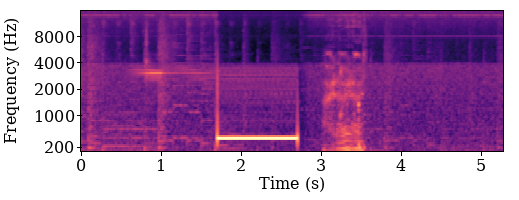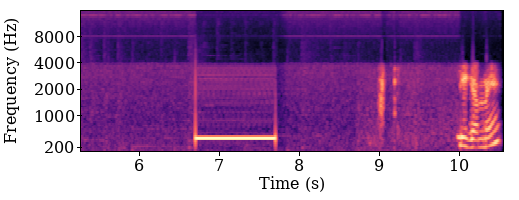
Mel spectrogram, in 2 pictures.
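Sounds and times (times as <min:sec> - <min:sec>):
quiet hiss: 0:00.0 - 0:10.5
steady telephone line tone while dialing a call: 0:01.7 - 0:02.8, 0:06.7 - 0:07.8
speech: 0:10.1 - 0:10.5.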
